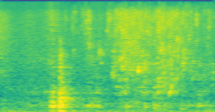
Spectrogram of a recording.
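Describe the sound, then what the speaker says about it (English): A brief splash of water poured into a pot, followed by a soft running trickle. "We're going to add some cold water to it."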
